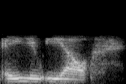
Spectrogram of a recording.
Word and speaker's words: Auel: Auel, I think is how you pronounce her last name, Auel.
